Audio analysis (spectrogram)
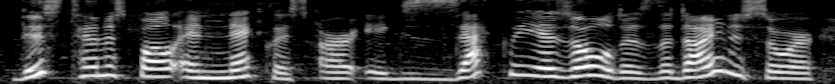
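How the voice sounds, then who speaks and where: An actress playing an earnest, excitable and quirky paleontologist in comic audio theatre, eager and emphatic. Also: female voice, fairly high pitch, moderate pace. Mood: emphatic, puzzled.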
